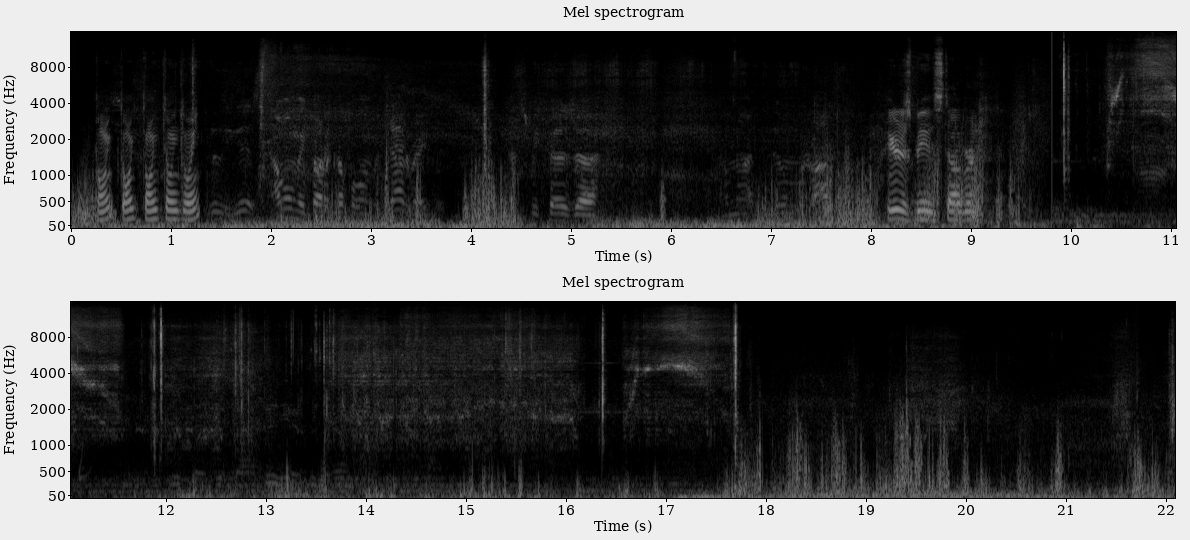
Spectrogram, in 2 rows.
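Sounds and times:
wind and water rumble: 0.0s - 22.0s
fishing reel whirring: 9.9s - 18.0s.

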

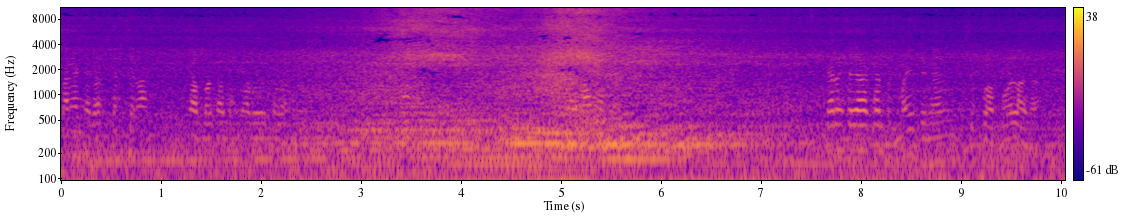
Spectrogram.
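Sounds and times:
low traffic rumble: 0.0s - 10.0s
vehicle passing close by: 0.9s - 9.1s.

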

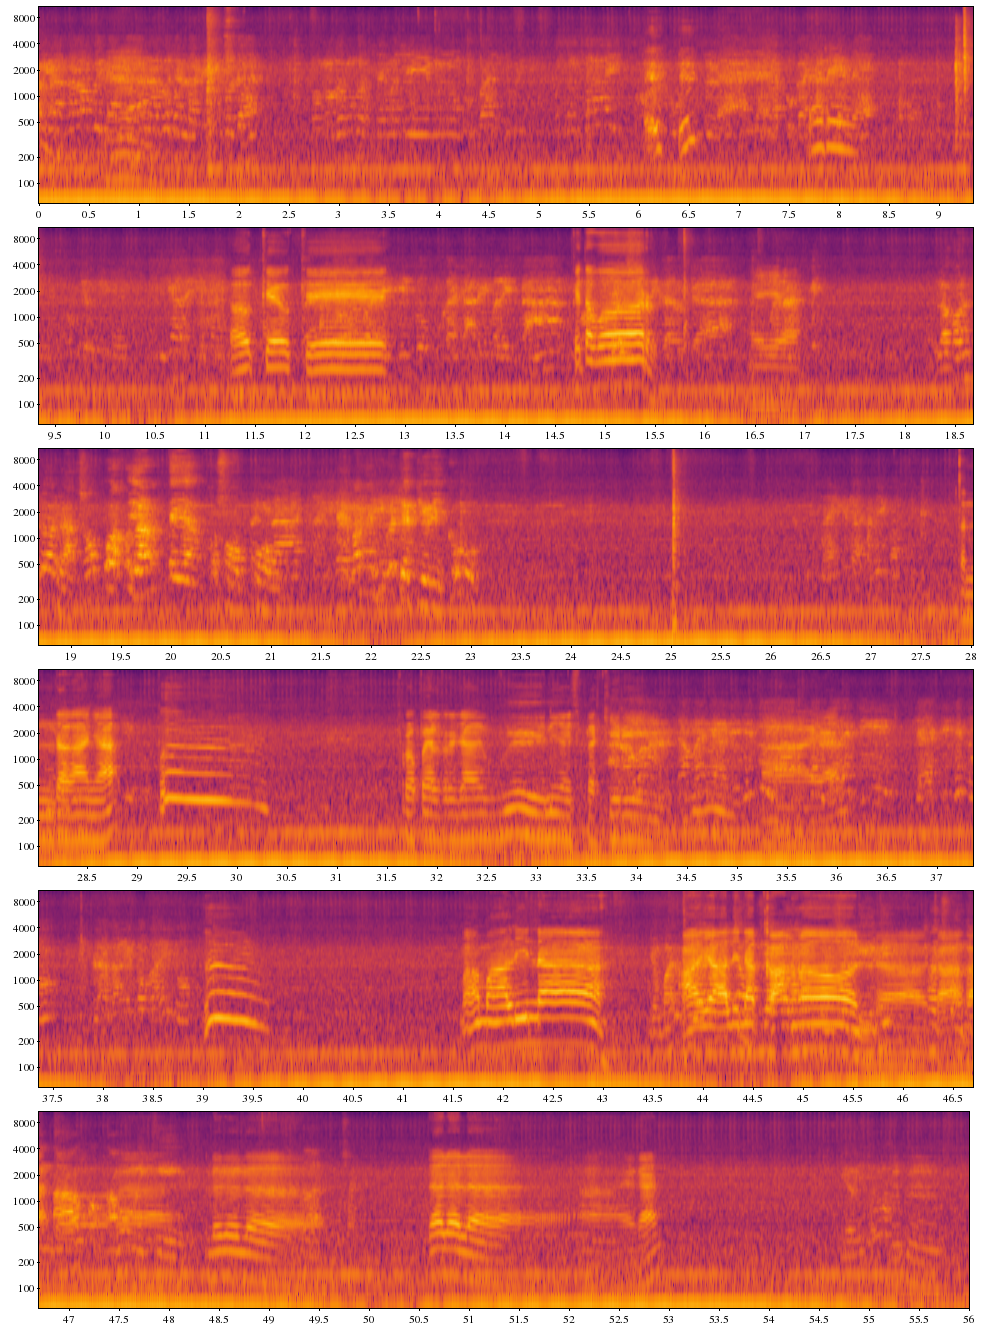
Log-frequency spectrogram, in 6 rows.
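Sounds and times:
boat engine drone: 0.0s - 56.0s
sharp click: 9.2s - 9.4s
faint voices: 28.8s - 30.6s, 34.0s - 39.8s.

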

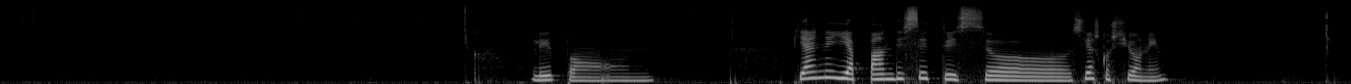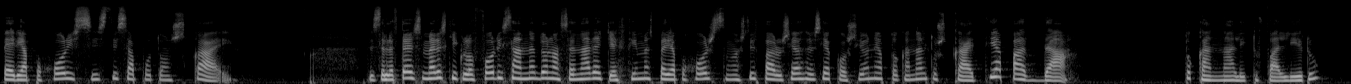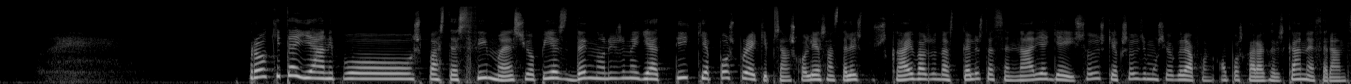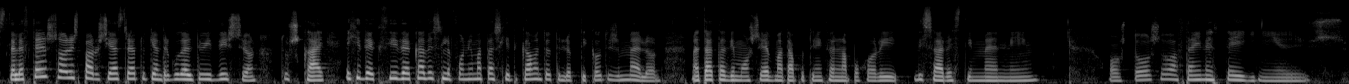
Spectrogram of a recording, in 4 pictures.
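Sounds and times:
low room hum: 0.0s - 54.0s
computer mouse clicks: 0.1s - 0.7s, 2.8s - 5.3s, 6.8s - 7.4s
woman breathing softly: 4.7s - 5.3s, 7.3s - 7.9s, 16.6s - 17.2s, 27.4s - 28.6s, 47.2s - 47.4s, 51.2s - 51.6s
woman speaking: 5.3s - 6.6s, 8.0s - 11.8s, 13.5s - 15.9s, 17.2s - 24.4s, 25.4s - 26.8s, 29.5s - 51.0s, 51.6s - 54.0s.

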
